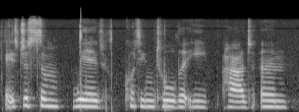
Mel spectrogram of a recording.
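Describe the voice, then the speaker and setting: A woman's voice: a little high, level tone, slow pace, slight background noise, low-quality recording. A young woman with a cold and a blocked nose, chatting through a hands-on craft tutorial with lots of ums. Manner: chatty, many fillers, talks while working. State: congested from a cold. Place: at a table indoors, hands on camera.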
